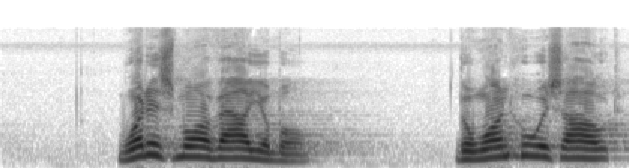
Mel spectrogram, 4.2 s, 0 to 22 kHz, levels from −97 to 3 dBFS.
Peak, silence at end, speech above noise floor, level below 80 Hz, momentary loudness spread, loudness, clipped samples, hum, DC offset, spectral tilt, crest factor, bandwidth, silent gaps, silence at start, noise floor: -4 dBFS; 0.1 s; 49 dB; -68 dBFS; 10 LU; -16 LUFS; under 0.1%; none; under 0.1%; -6 dB/octave; 14 dB; 12 kHz; none; 0.8 s; -65 dBFS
